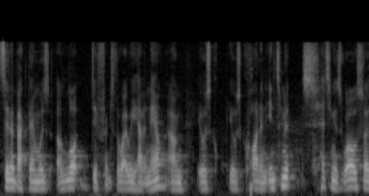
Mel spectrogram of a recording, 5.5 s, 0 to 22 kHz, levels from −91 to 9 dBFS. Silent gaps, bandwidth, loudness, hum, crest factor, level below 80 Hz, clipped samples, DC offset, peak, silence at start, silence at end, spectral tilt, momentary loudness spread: none; 10.5 kHz; -36 LUFS; none; 22 dB; -68 dBFS; under 0.1%; under 0.1%; -14 dBFS; 0 s; 0 s; -5 dB/octave; 9 LU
